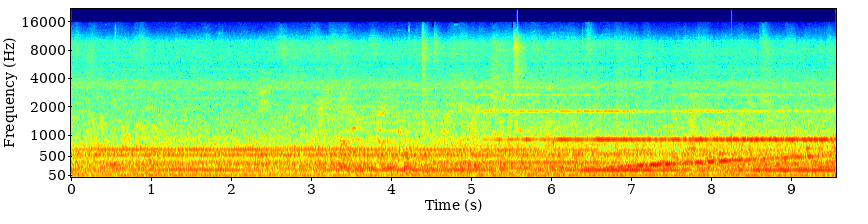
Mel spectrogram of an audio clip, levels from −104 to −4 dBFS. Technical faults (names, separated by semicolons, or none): dropped buffer (overrun)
